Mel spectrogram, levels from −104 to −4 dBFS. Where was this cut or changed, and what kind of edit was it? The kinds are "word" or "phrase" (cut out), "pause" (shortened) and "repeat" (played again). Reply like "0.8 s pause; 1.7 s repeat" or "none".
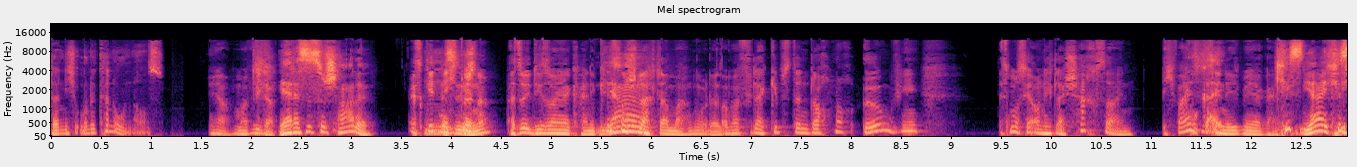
1.3 s pause; 4.1 s word; 6.7 s word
